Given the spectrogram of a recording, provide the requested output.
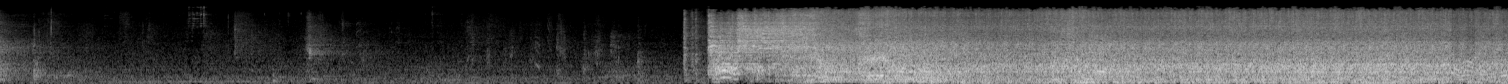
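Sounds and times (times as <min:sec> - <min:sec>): car engine starting and idling: 0:06.8 - 0:15.0.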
